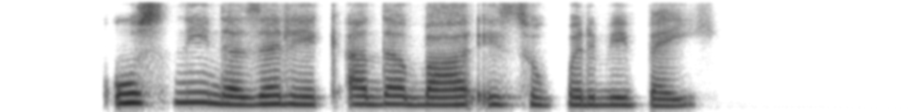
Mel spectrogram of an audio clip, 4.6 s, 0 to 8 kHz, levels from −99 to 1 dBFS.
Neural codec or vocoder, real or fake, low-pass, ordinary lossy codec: codec, 16 kHz in and 24 kHz out, 0.9 kbps, LongCat-Audio-Codec, fine tuned four codebook decoder; fake; 7.2 kHz; MP3, 64 kbps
